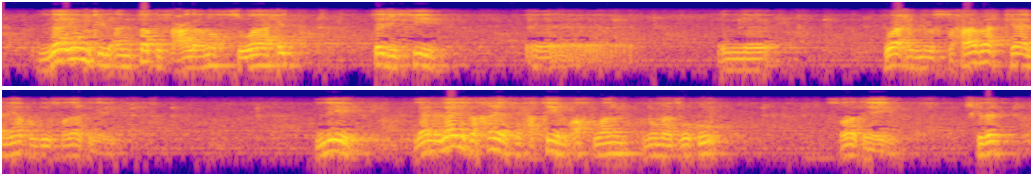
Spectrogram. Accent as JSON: {"language": "Arabic", "country": "Egypt", "said": "يعني هل يقال عندنا في مصر 100 مليون بني ادم؟"}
